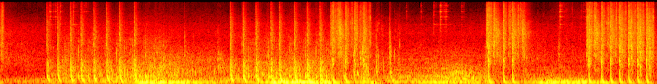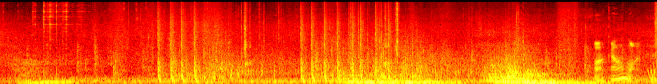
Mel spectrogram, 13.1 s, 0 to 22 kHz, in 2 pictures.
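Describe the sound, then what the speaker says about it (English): Mercenaries fire at the player in S.T.A.L.K.E.R. 2, loud rapid automatic bursts and single cracks packed close together for the whole stretch, with heavier blasts mixed in and a voice talking over the shooting. "Some of them are starting to shoot at me like assholes."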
